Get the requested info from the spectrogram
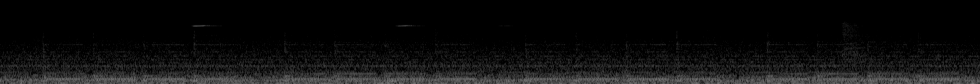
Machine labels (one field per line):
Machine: slide rail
